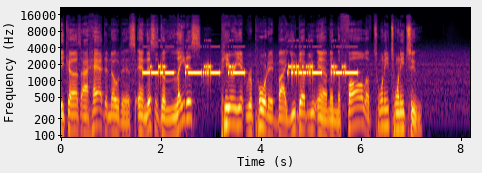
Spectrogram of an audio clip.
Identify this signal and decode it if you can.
TTY/TDD text telephone tones (45.45 baud Baudot), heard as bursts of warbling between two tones, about 400 Hz shift, 1600 Hz centre, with speech in English. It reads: IVSG CSGX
